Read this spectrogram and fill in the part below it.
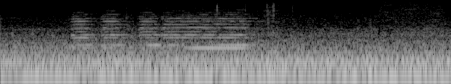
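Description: A car horn sounds in a few short toots followed by a longer held blast, set against a steady wash of street traffic noise, moderately close.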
